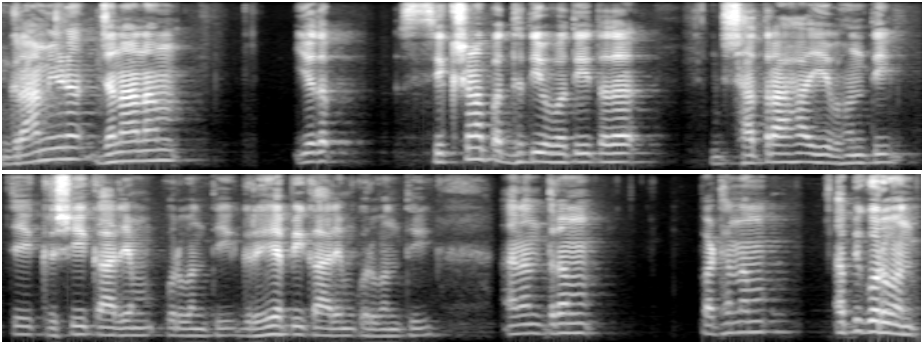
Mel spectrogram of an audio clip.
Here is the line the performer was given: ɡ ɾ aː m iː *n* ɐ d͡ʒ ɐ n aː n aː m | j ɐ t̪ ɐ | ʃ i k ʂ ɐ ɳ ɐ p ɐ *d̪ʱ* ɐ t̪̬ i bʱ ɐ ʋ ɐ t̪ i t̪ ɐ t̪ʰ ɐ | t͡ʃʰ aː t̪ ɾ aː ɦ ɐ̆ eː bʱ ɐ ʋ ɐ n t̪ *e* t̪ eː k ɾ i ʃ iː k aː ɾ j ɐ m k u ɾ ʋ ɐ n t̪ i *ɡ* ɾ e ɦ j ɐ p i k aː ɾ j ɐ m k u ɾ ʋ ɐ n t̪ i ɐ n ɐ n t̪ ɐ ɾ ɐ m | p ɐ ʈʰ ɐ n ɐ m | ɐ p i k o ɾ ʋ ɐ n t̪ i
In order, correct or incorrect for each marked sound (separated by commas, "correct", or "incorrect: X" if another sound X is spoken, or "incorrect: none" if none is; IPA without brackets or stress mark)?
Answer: incorrect: ɳ, incorrect: d̪ʱː, incorrect: i, correct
